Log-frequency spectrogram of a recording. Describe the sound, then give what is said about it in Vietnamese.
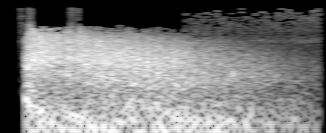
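A terrible explosion bursts in all at once: a sudden, loud, full-bodied blast that roars on and slowly fades over about two seconds, with no voices. “Trong nháy mắt khi cô lùi lại thì có tiếng nổ cực kỳ kinh khủng phát ra.”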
